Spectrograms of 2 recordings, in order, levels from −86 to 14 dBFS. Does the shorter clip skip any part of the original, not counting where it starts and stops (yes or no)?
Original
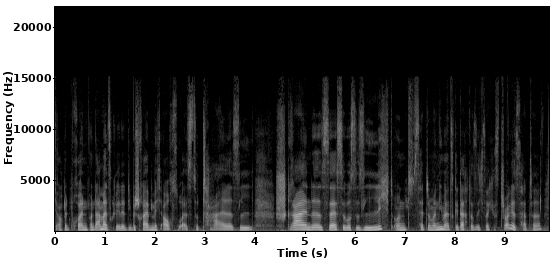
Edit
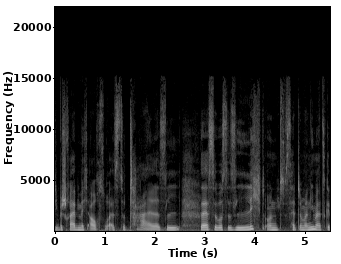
yes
